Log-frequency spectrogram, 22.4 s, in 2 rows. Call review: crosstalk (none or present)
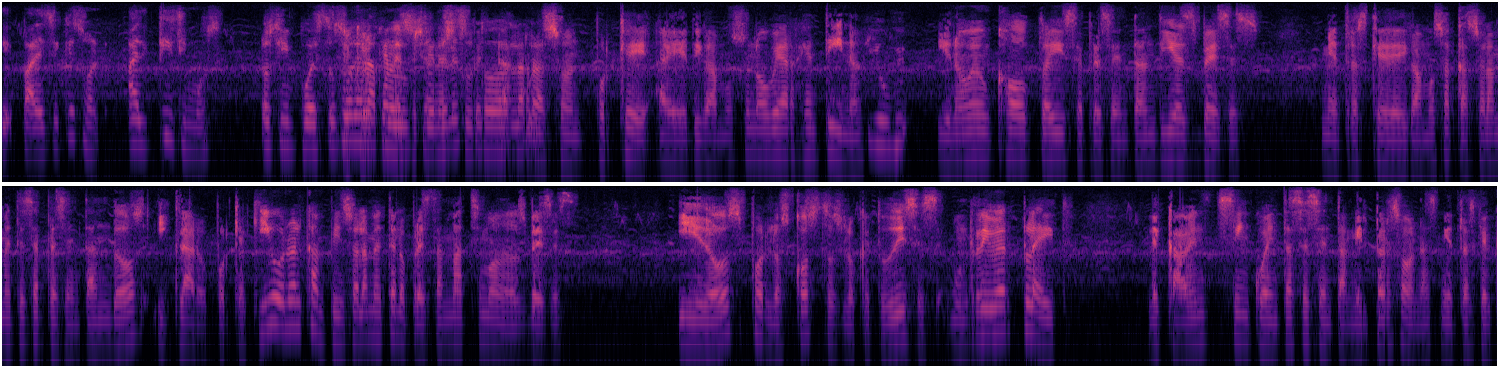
present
